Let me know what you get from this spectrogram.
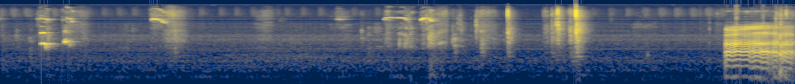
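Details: Chloe the Jack Russell Terrier and Beagle cross, indoors during a noisy argument with her twin, lets out high squeaky whines and short yips, then a loud, sustained, strained vocal burst at the end.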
